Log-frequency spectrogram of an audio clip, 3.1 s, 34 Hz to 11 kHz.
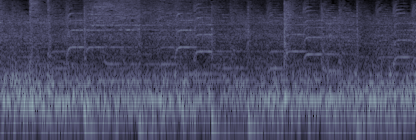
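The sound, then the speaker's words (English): A launching rocket's engine roars steadily as it climbs into the clouds at 3,000 feet, shaking a building and its big glass window: a loud, continuous low rumble with crackling bursts throughout, heavy and unbroken for the whole stretch, with no voices. “Look at the rocket go into the clouds at 3,000 feet.”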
